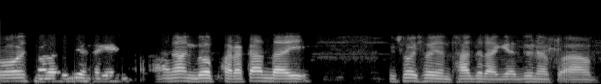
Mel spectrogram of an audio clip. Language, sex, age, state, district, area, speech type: Manipuri, male, 30-45, Manipur, Kakching, rural, conversation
